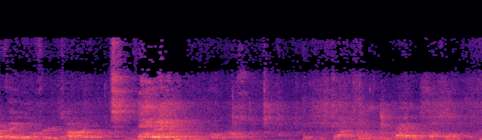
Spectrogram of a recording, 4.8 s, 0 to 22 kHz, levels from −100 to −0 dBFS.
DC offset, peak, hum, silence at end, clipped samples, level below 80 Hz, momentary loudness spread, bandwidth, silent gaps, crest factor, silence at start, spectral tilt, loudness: under 0.1%; -16 dBFS; none; 0 s; under 0.1%; -54 dBFS; 15 LU; 16 kHz; none; 18 dB; 0 s; -3.5 dB/octave; -34 LUFS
